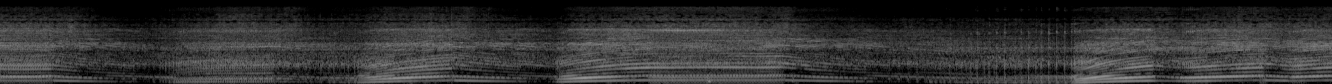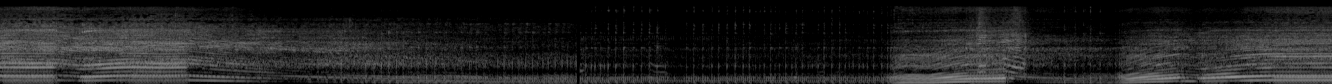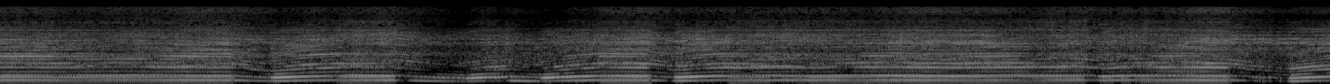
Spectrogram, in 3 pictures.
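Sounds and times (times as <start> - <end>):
brush cutter engine revving: 0.0 - 39.9.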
